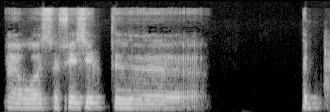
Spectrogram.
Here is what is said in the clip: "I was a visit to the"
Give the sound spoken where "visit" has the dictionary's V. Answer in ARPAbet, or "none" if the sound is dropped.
F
